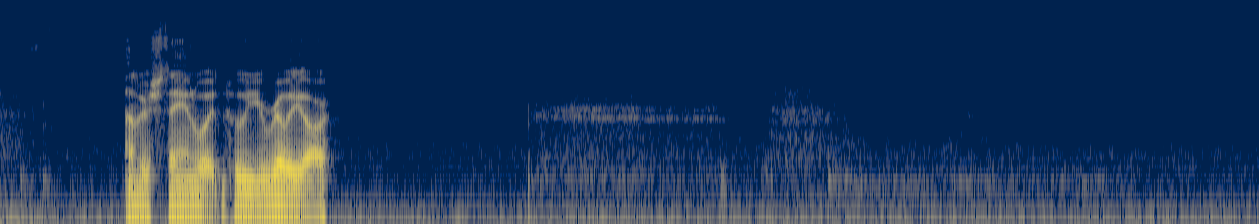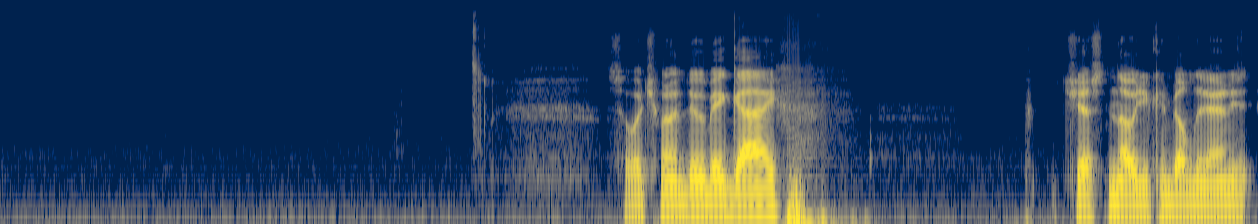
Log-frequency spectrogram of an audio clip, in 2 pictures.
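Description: An older man speaks calmly and with pauses into a close microphone.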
